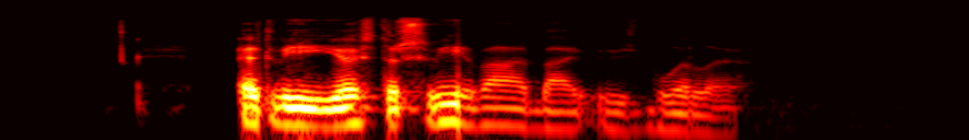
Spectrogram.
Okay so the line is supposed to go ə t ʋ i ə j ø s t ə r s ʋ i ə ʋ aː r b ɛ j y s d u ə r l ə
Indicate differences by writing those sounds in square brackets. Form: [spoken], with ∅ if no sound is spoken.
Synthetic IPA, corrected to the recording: ə t ʋ i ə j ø s t ə r s ʋ i ə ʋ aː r b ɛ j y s [b] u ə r l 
